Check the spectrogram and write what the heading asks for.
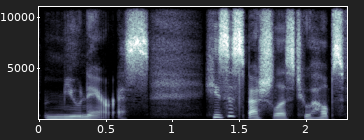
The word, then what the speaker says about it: Muneris: And if you're looking for that kind of guidance, a great person to talk to is Mansoor at Muneris, and that's pronounced Muneris.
